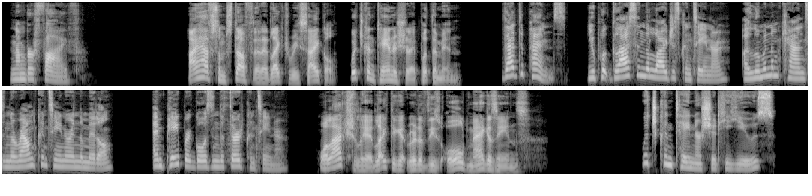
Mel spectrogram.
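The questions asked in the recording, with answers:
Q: Which container should he use?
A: The third container (for paper)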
